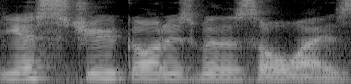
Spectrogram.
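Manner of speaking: ordinary talk, nothing marked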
